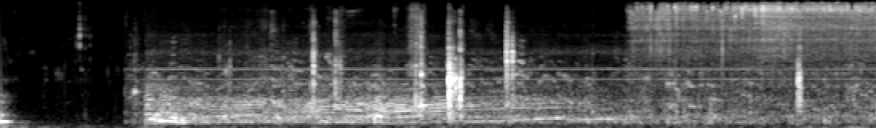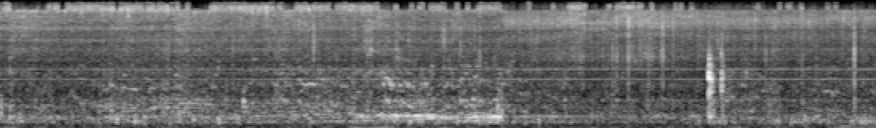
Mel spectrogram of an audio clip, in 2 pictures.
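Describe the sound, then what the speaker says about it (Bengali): Vegetables frying in hot oil for a hilsa fish curry give a steady, close sizzle. It starts after a few clatters and brief sounds, then keeps up a constant crackling hiss until the end. "এবার এগুলোকে ভালোভাবে ভেজে নিব।"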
